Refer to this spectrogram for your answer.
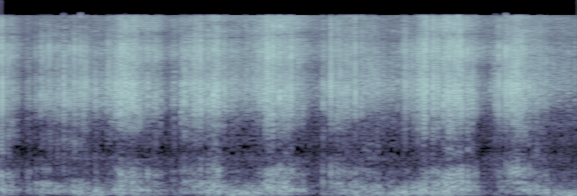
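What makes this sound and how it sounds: Long nails scratch and gather a flat sheet of black synthetic stretch fabric with a shiny dotted pattern. The result is a steady, bright, crinkly scratching that swells and fades in repeated waves over a soft, low rumble.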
